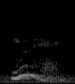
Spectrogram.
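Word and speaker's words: Unhei: "It's spelled U-N-H-E-I. It's pronounced Yoon-hae."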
